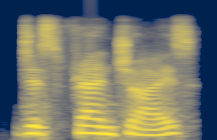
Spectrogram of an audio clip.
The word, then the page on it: disfranchise: Indian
